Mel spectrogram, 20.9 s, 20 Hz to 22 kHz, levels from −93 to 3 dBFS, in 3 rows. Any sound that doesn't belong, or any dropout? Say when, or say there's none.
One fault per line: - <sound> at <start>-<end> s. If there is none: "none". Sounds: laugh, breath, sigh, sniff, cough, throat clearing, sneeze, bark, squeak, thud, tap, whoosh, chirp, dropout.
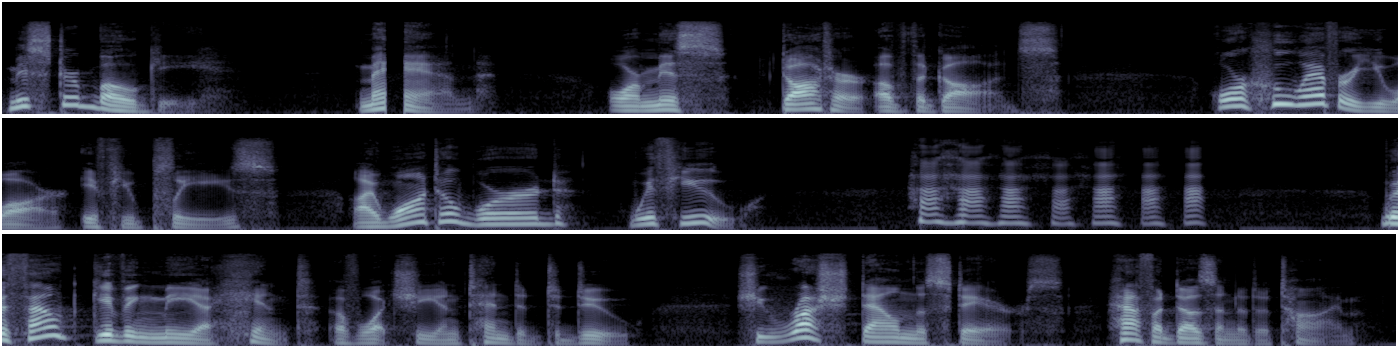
- dropout at 1.9-2.0 s
- laugh at 11.5-13.1 s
